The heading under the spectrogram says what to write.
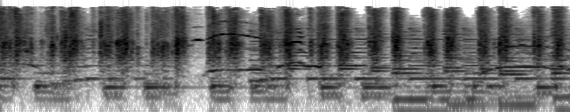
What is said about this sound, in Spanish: Hacer palmas. ¡A ver las palmas!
